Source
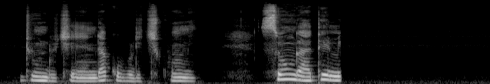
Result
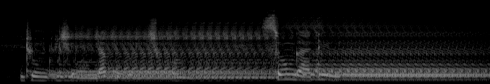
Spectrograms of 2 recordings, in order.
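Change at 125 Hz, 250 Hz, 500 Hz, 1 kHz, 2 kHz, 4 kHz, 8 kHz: under -35 dB, -23.0 dB, -13.0 dB, -10.0 dB, -9.0 dB, -13.0 dB, -22.5 dB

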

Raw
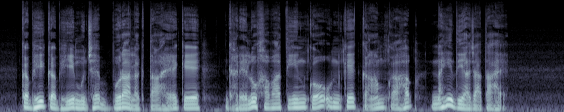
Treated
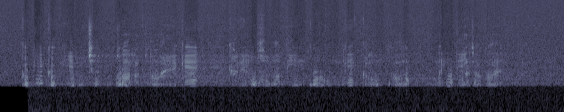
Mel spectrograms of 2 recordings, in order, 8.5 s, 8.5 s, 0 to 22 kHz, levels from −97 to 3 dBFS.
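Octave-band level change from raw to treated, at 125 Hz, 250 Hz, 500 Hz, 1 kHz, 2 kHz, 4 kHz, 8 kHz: under -40 dB, under -40 dB, under -40 dB, -11.5 dB, -8.5 dB, -3.5 dB, +4.0 dB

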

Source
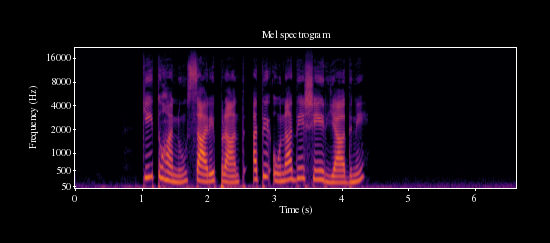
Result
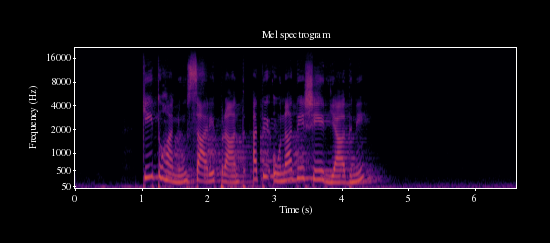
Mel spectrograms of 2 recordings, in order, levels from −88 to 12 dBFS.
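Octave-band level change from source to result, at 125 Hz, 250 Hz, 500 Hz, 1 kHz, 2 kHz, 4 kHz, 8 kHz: -9.0, -10.0, -11.5, -14.0, -14.0, -10.5, -5.0 dB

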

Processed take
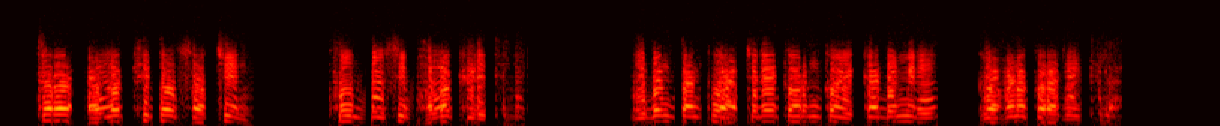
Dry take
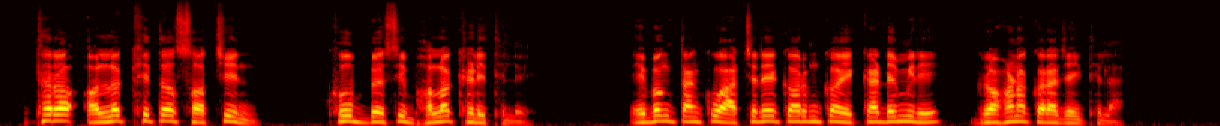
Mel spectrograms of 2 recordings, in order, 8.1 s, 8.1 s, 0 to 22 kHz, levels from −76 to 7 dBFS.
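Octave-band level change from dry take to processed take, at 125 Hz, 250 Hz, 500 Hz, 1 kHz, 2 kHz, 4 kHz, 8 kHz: -29.0, -15.5, -12.5, -7.0, -5.0, -7.0, -10.5 dB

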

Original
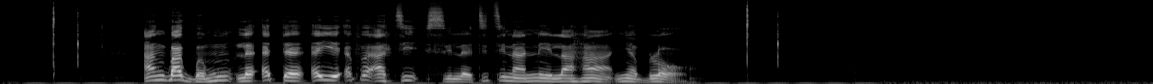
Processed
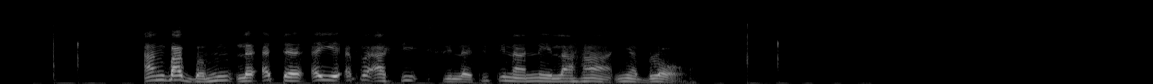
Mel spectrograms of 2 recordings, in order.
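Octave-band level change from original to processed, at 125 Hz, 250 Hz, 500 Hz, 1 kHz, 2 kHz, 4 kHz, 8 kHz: -8.0 dB, -8.0 dB, -7.5 dB, -8.5 dB, -10.0 dB, under -20 dB, under -30 dB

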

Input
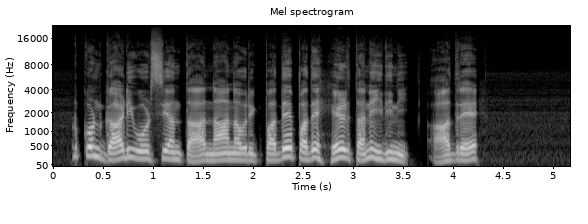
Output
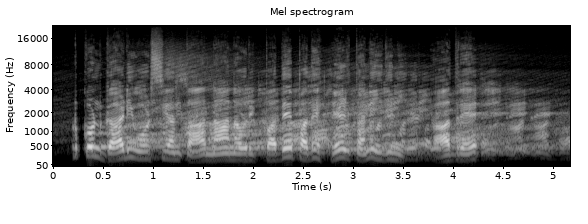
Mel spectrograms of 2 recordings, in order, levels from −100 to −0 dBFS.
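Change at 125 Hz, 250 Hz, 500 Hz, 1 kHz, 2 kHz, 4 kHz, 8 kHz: under -35 dB, -15.5 dB, -0.5 dB, +3.0 dB, +4.5 dB, +5.0 dB, +4.0 dB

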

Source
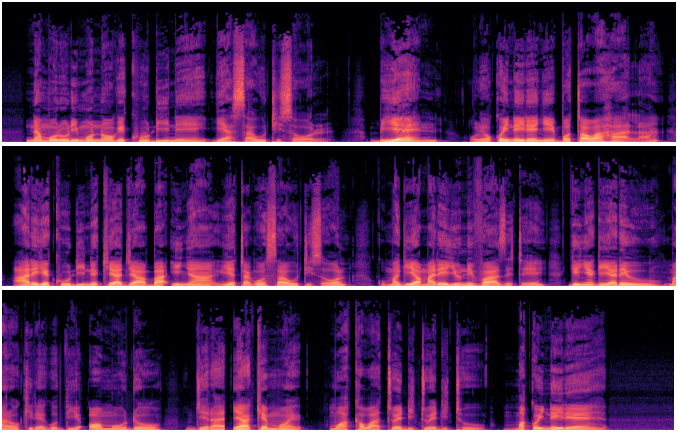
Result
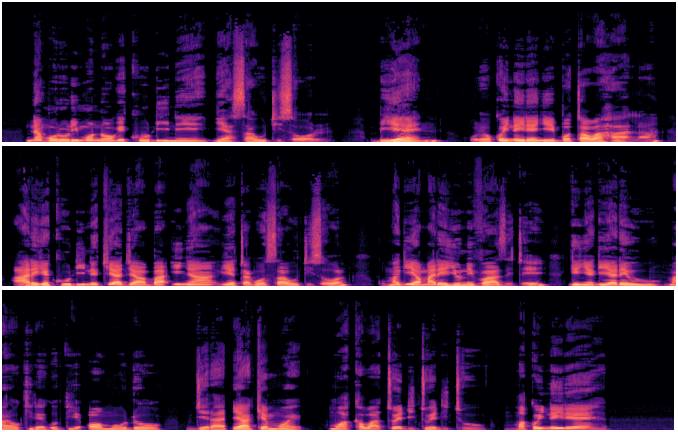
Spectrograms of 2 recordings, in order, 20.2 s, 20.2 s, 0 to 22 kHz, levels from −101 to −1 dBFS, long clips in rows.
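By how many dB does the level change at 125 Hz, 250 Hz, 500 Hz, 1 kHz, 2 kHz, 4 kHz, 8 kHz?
-9.0, -0.5, 0.0, 0.0, -1.5, -3.0, -5.0 dB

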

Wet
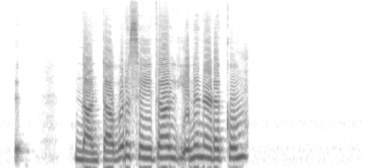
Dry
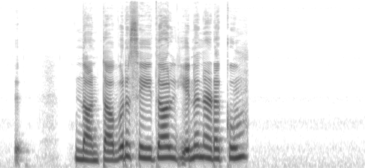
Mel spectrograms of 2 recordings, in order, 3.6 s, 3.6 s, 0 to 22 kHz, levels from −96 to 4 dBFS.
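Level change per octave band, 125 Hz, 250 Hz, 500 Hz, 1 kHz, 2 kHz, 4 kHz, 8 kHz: -13.0, -13.0, -11.5, -11.5, -10.5, -7.5, -4.5 dB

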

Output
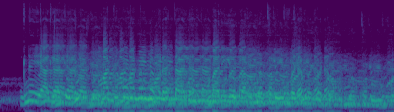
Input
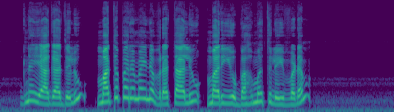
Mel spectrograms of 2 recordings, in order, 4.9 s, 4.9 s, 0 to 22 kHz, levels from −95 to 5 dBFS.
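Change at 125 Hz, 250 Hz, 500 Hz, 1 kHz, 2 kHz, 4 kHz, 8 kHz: n/a, -5.5 dB, -7.5 dB, -11.5 dB, -14.0 dB, -18.0 dB, under -15 dB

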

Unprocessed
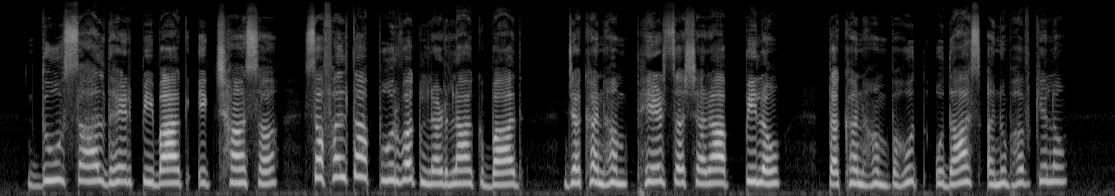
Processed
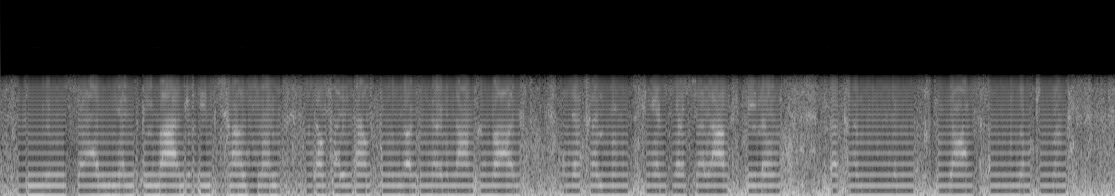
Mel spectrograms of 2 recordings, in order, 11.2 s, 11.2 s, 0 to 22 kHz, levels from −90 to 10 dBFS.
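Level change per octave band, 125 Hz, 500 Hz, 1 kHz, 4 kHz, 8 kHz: n/a, +3.5 dB, 0.0 dB, +8.0 dB, under -40 dB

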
